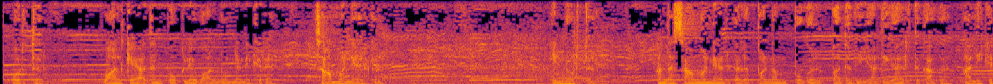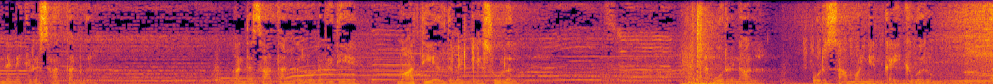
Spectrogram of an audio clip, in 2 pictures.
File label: Dialogue Ringtone; Vishal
